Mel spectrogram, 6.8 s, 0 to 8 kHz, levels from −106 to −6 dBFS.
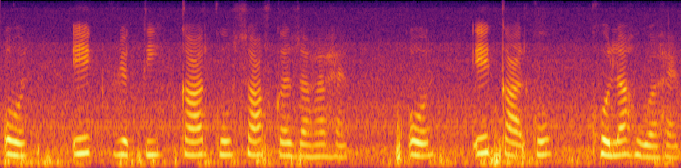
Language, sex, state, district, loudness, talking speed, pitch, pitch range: Hindi, female, Punjab, Pathankot, -16 LUFS, 140 wpm, 245 Hz, 225-245 Hz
